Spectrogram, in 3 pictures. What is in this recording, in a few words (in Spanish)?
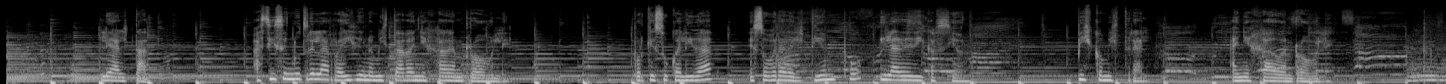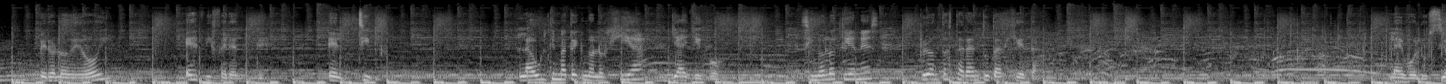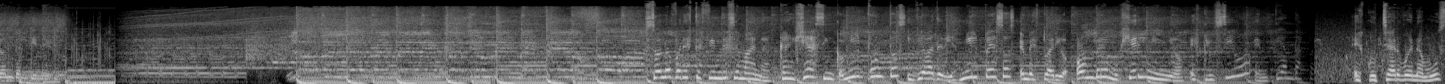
Demo Locutora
